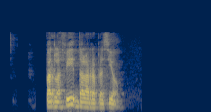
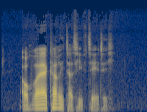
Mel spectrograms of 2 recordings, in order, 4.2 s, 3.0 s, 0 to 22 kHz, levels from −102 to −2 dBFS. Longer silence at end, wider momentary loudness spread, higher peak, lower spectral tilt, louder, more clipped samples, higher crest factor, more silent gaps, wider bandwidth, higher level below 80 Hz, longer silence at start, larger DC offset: first, 1.85 s vs 0.7 s; second, 8 LU vs 17 LU; about the same, -8 dBFS vs -6 dBFS; about the same, -5.5 dB/octave vs -5 dB/octave; about the same, -26 LUFS vs -28 LUFS; neither; about the same, 22 dB vs 24 dB; neither; second, 7.8 kHz vs 15 kHz; second, -72 dBFS vs -58 dBFS; first, 0.95 s vs 0.45 s; neither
